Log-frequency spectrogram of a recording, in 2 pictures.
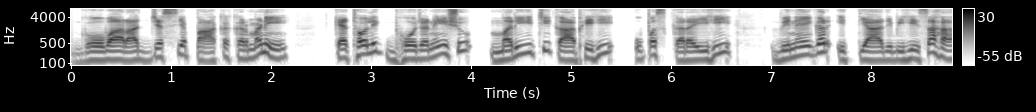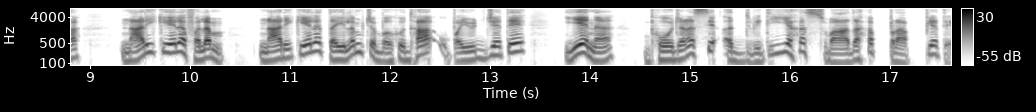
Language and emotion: Sanskrit, neutral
